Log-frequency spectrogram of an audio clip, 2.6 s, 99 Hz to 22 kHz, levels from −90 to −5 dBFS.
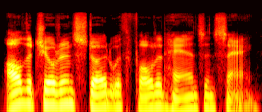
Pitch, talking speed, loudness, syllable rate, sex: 115 Hz, 205 wpm, -20 LUFS, 4.4 syllables/s, male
